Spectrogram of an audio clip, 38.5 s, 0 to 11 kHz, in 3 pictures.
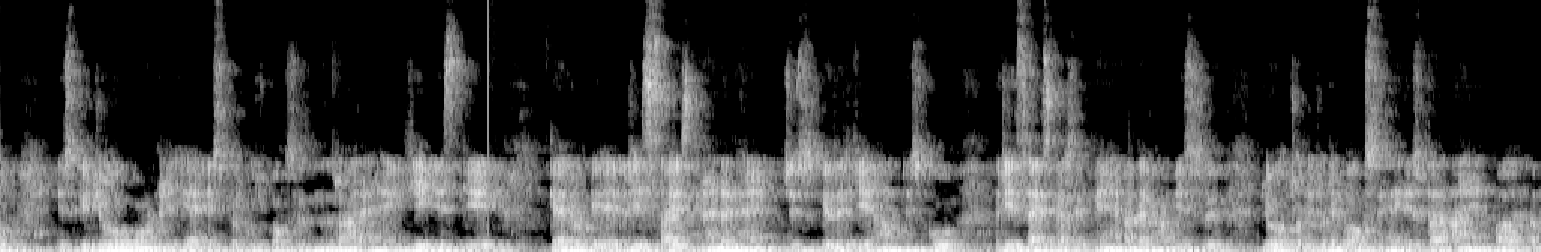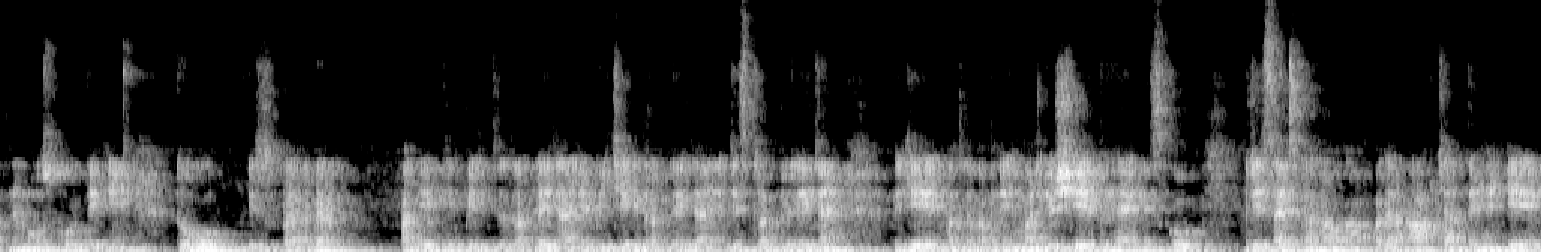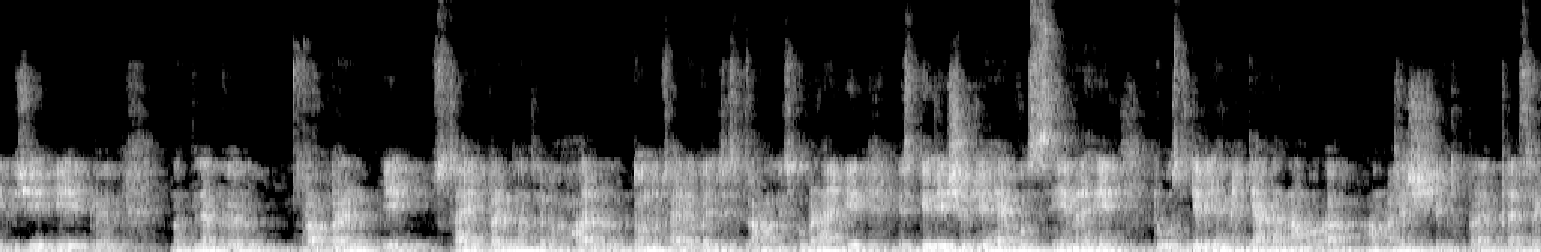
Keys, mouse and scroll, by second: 1.0 scroll down 2, 4.5 typing, 14.9-24.9 drag, 14.9 typing, 31.6 typing.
